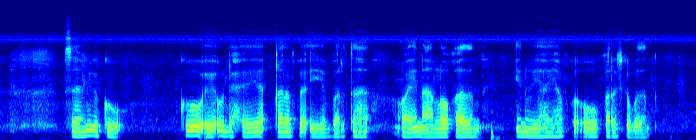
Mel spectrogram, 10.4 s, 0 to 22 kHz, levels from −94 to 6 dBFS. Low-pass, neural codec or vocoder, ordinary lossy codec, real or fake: 19.8 kHz; vocoder, 48 kHz, 128 mel bands, Vocos; none; fake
